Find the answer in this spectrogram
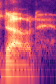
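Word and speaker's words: דוד: And I use Dode David because his name is Dode. Every song he wrote, his mizmor, his psalms, in his own hand, his name is spelled Daleth Wah Daleth.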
